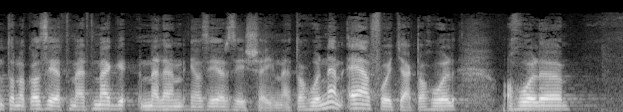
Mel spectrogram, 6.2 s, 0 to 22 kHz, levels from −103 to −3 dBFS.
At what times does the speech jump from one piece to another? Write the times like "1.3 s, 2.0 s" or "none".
1.9 s, 4.1 s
